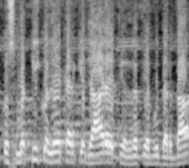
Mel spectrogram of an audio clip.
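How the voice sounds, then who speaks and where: A man preaching an Islamic sermon, telling stories with passion and building to high emotional peaks. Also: steady tone, brisk. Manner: impassioned storytelling, rising to high emotional climaxes. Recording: dull lo-fi sound with background music. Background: background music.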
